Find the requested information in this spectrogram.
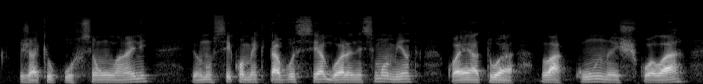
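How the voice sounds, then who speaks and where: Against a quiet background, a man talks at a moderate pace and medium pitch. He has a strong Rio de Janeiro accent. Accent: strong Rio de Janeiro (carioca). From Rio de Janeiro, Brazil (born in Ceará, moved at ten months). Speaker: teacher. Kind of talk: lecture. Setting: online course video. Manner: animated, informal.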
